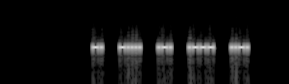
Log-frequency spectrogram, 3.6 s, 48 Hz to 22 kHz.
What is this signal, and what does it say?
Morse code, heard as a keyed tone, about 47 wpm, spaced as for 28 wpm, 700 Hz. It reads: N6RJF
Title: USA Call Signs - 5 Characters - 3x Character Spacing - 50wpm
